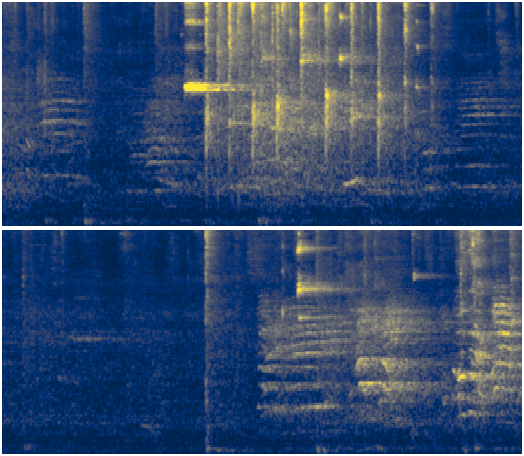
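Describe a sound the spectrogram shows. Several young women call out and cheer in a large echoing gym.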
